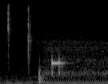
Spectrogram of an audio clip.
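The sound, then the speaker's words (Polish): A couple of crackly radio squelch bursts give way to a short mid-pitched electronic beep, two quick pulses fading into faint static, with no voices. “Teraz nacisnę trochę dłużej i przemiennik mi potwierdzi.”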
